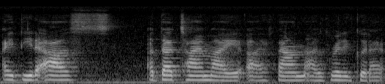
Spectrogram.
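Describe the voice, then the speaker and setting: A woman's medium-pitched voice at a fairly slow pace, amid room echo and noticeable background noise. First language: not English. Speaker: salon owner, beauty professional. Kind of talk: interview. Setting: on location at her studio.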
